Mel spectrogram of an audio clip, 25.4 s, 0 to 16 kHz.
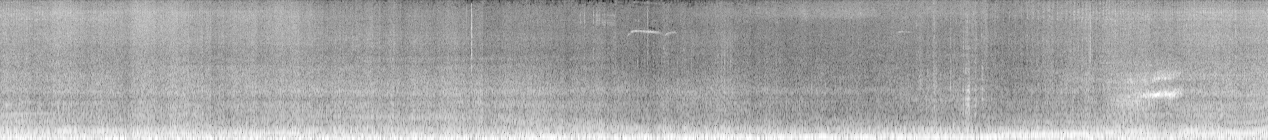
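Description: A 1970 Chevrolet Monte Carlo rolls steadily down a road, its engine and tire rumble a constant loud low drone throughout with no talking, plus a brief rising squeal near the end.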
